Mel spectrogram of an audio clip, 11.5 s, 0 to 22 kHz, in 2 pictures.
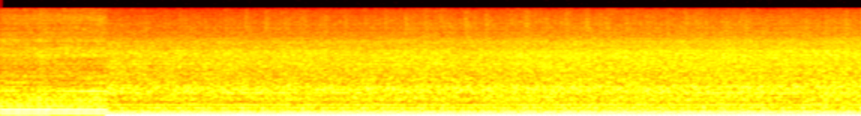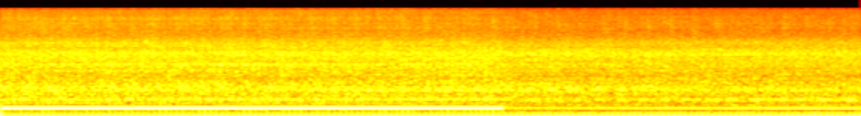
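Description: Honda S2000's four-cylinder engine idling steadily just after a cold start, with no revving. Its tone shifts about a second in, and a strong steady drone stands out from about six to nine seconds in.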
